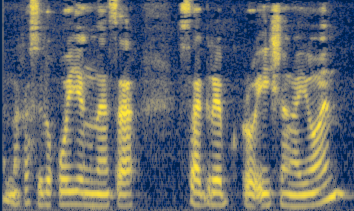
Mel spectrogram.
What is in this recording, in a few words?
tagalog; POP UP Zagreb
